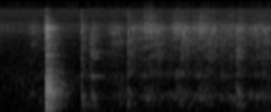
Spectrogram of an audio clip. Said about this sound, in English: just stir that up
